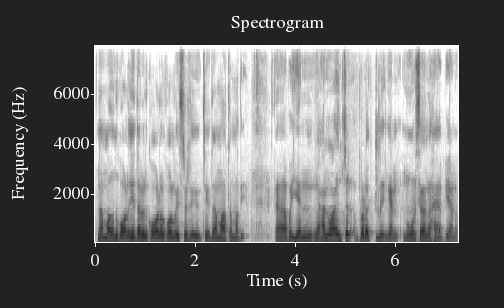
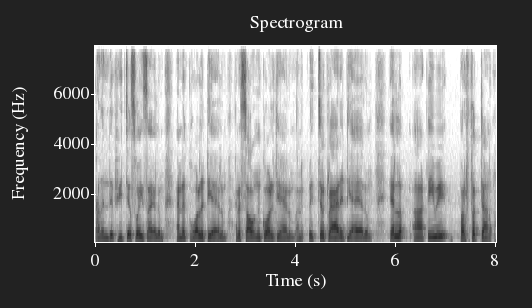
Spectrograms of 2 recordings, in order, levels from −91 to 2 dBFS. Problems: none marked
